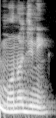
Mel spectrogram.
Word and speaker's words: monogyny: अगर मैं आपको बोलूँ मुझे इस वर्ड का मतलब बताइए, MONOGYNY, इसका मतलब होता है, इसका प्रोनाउंसिएशन है मोनोजिनी।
